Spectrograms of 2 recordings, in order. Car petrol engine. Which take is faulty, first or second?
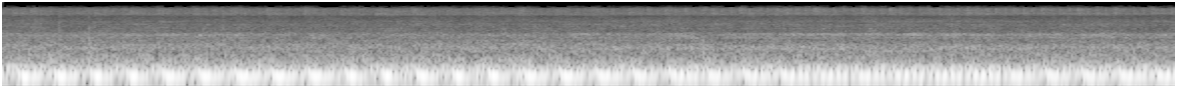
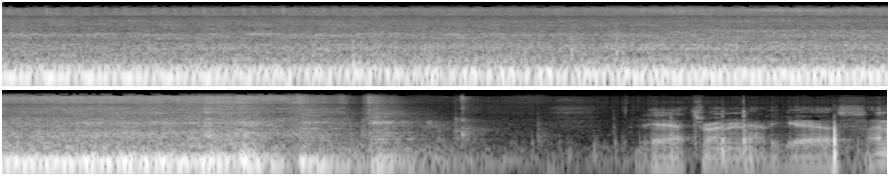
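second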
